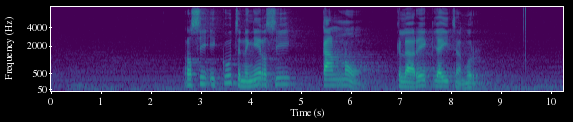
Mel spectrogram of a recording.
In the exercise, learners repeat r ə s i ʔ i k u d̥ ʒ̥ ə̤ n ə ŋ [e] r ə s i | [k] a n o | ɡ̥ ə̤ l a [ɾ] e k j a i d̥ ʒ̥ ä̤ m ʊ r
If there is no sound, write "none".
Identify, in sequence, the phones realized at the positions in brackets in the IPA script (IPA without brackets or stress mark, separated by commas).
e, k, ɾ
